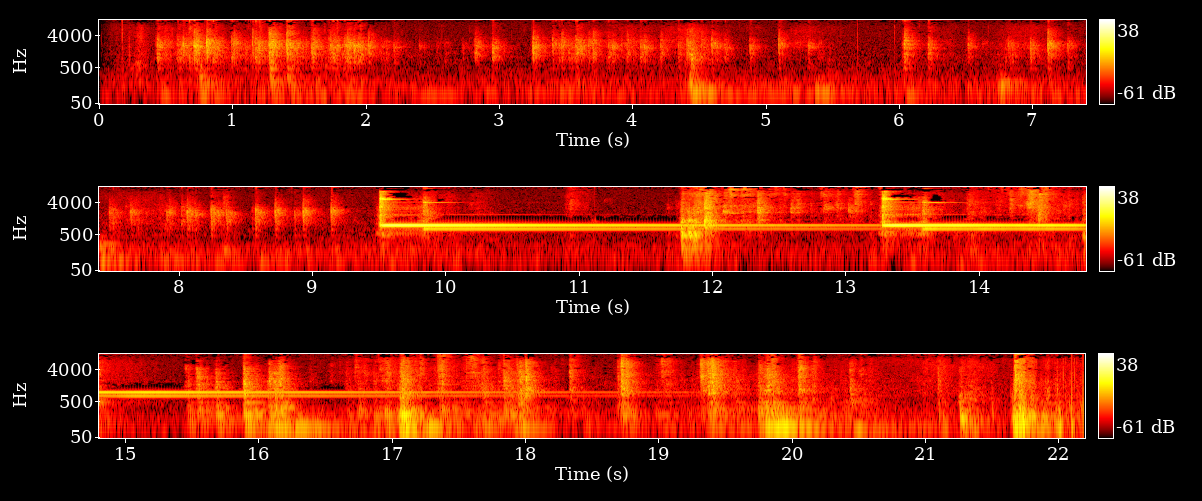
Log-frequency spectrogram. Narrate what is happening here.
I was typing on my keyboard and the bell rang twice. I grabbed my keychain, inserted it, oppened the door, and then closed it again.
